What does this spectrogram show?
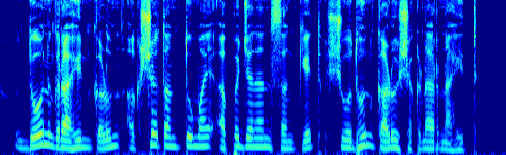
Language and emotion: Marathi, neutral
